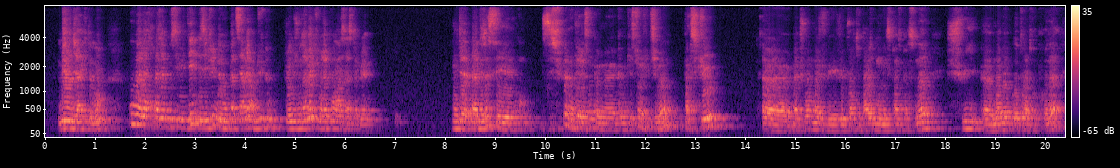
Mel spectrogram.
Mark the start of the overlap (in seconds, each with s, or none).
none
